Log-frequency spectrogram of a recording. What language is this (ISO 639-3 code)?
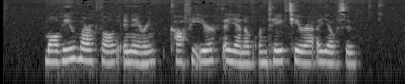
gle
